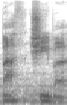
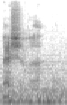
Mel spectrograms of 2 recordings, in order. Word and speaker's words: Bathsheba: And Bathsheba is how everyone else is pronouncing this one, whereas it's pronounced Bathsheba.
